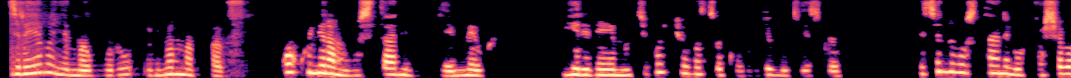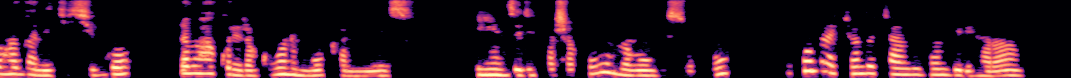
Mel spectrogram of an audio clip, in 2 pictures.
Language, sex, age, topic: Kinyarwanda, female, 25-35, education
